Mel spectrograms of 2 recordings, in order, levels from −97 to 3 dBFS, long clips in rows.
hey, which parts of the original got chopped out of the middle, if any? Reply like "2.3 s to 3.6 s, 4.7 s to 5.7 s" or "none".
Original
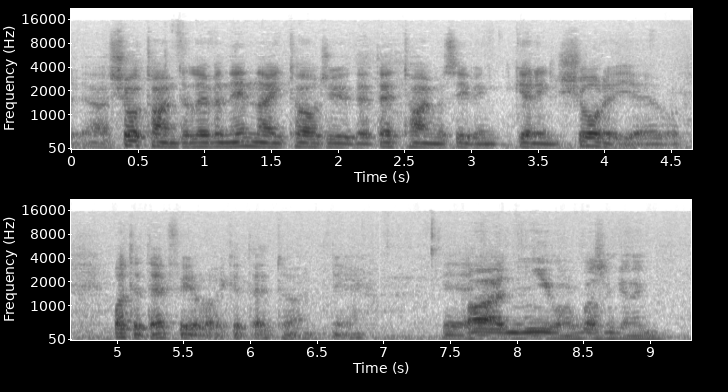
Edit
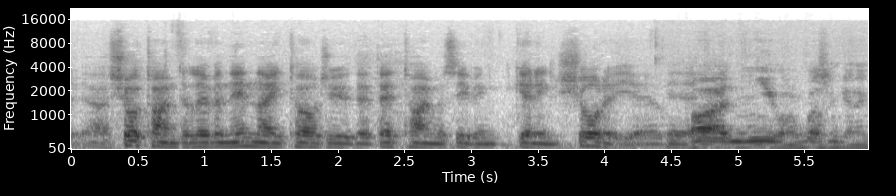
4.4 s to 7.4 s

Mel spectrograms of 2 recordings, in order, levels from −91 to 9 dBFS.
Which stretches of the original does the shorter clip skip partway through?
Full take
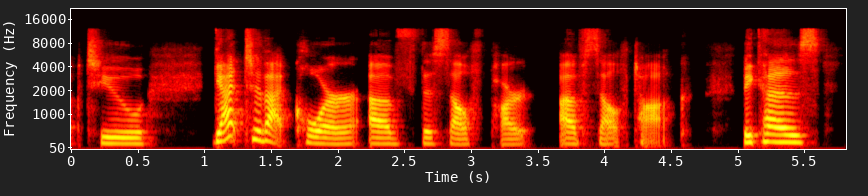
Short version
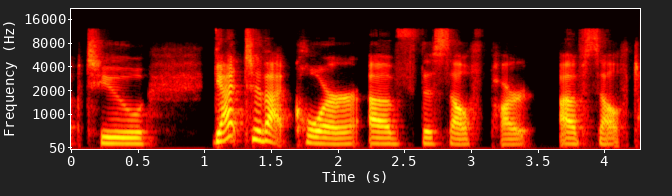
none

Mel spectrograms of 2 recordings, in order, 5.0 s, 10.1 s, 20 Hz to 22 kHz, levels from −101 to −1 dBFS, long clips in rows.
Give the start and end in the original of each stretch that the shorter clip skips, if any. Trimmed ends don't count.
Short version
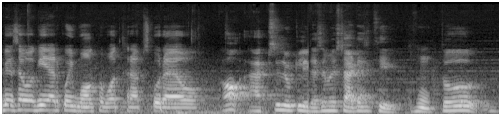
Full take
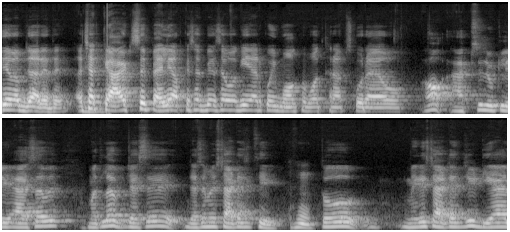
5.1 s to 6.9 s

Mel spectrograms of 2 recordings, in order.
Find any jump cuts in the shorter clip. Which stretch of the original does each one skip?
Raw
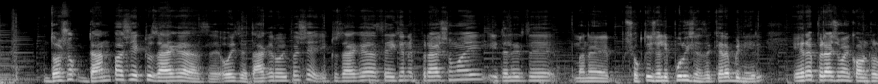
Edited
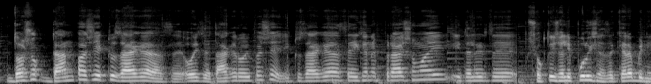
5.6 s to 6.2 s

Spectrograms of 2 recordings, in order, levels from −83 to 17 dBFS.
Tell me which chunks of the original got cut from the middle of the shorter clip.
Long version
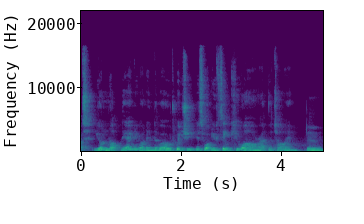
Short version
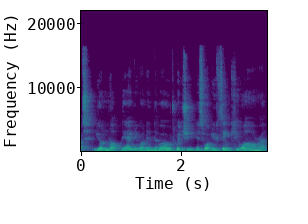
none

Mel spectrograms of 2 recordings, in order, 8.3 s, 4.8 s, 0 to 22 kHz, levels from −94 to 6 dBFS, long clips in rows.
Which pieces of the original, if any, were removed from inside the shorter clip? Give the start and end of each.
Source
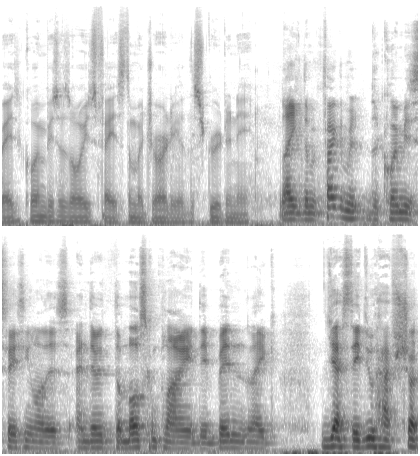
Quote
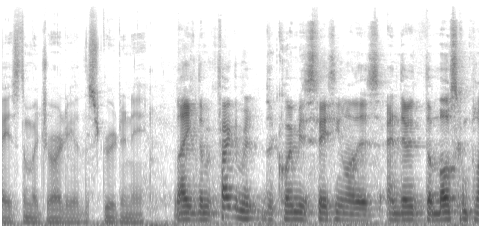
none

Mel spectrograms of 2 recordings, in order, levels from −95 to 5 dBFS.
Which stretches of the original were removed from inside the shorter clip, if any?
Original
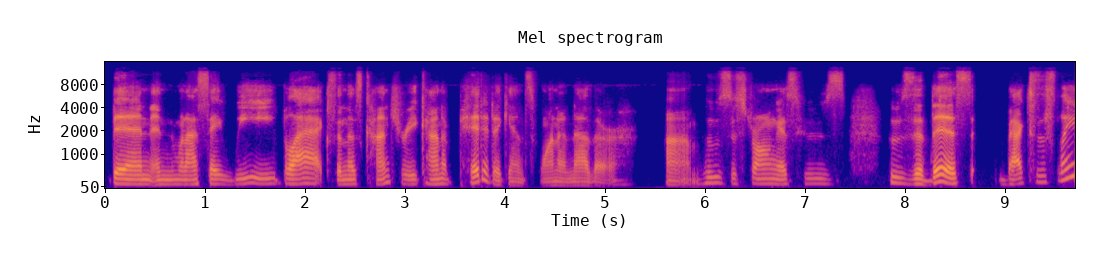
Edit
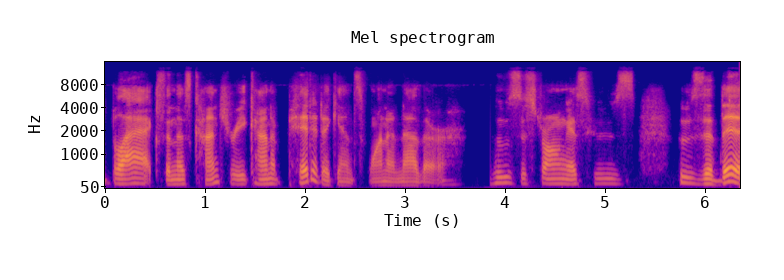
5.5 s to 5.9 s

